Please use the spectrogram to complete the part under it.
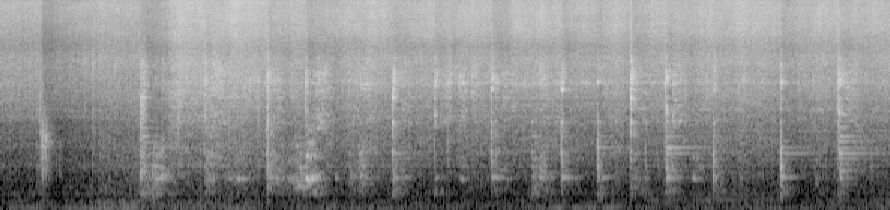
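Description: Shrimp stir-fry in a hot pan for lo mein under a steady sizzle, punctuated by repeated sharp scrapes and clanks of a utensil tossing them, close and fairly loud.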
